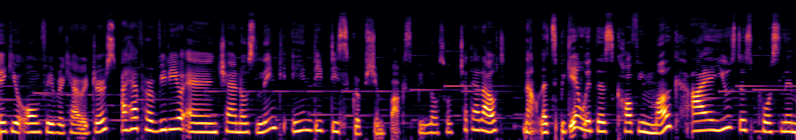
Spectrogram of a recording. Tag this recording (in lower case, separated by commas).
speech, music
